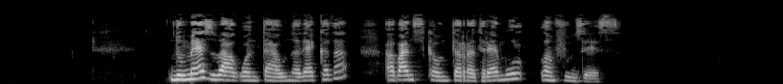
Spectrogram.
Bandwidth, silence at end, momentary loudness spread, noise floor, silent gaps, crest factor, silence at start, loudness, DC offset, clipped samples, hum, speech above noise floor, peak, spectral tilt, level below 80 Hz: 11.5 kHz; 1.65 s; 13 LU; -84 dBFS; none; 22 dB; 1.7 s; -21 LUFS; under 0.1%; under 0.1%; none; 63 dB; 0 dBFS; -3 dB/octave; -72 dBFS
